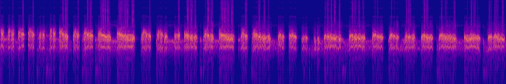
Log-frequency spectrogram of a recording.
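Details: White-breasted waterhen lure call played at night: loud, harsh croaking notes repeated in rapid, steady bursts with only brief pauses, continuing throughout without other clear sounds.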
